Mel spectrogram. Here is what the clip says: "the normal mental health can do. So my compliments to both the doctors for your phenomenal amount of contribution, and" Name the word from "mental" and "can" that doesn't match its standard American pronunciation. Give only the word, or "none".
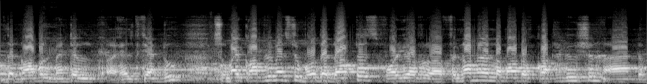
none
